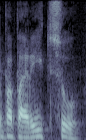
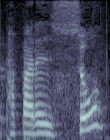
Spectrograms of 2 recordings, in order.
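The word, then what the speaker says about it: Παπαρίζου: Και έχει και μια διαφορετική, το όνομα σου έχει διαφορετική, είναι Παπαρίτσου. Ναι, επειδή στη Σουηδία δεν... προφέρουν το ζήτα, δηλαδή όταν θέλουμε να πούμε ζέμπρα, λένε σίαμπρα. Και επειδή έχουν, ήθελα να πούνε Παπαρίσου ή Παπαρίτσου. Ναι. Όπως θέλουν.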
